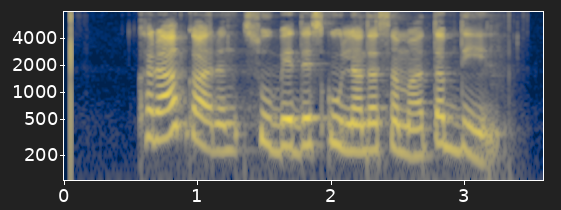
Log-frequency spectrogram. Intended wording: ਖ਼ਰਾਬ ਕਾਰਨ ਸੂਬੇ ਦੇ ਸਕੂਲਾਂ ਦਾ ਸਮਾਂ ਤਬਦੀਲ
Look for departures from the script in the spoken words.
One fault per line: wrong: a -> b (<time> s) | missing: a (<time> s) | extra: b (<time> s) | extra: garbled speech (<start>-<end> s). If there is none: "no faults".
no faults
